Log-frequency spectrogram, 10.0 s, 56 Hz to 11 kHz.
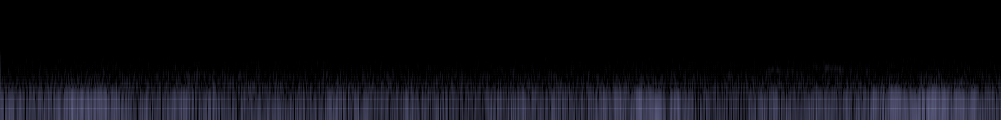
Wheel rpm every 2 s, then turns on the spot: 0, 0, 0, 0, 0.
none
